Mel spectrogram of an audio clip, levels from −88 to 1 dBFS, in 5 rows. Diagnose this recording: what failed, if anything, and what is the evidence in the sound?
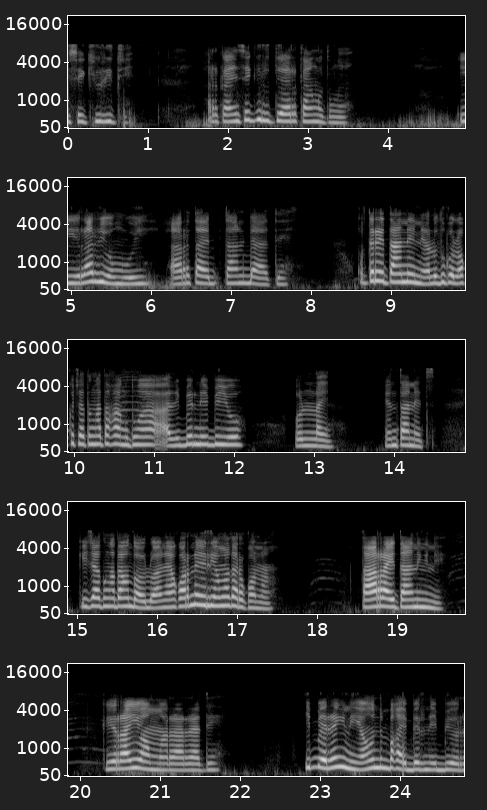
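A single short hole with hard edges cuts through the speech at 24.03 s, a dropout of about 7.5 ms. The cause is unconcealed Bluetooth headset packet loss: one voice packet on the wireless link was lost and replaced with silence or an idle pattern, heard through the mSBC codec's 8 kHz wideband speech.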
